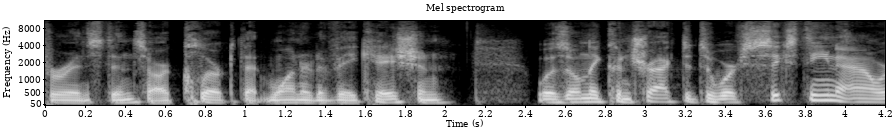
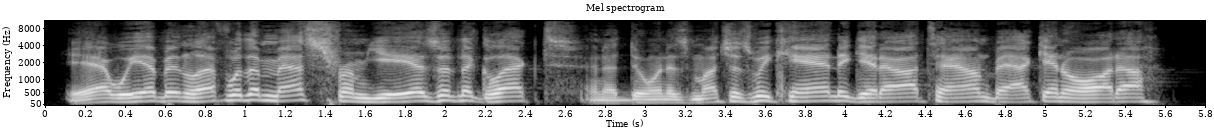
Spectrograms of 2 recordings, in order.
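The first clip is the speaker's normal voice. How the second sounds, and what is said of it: Attempted Maine accent. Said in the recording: “That was my bona fide attempt at a Maine accent.”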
